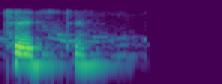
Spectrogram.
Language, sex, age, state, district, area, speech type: Maithili, male, 18-30, Bihar, Darbhanga, rural, conversation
